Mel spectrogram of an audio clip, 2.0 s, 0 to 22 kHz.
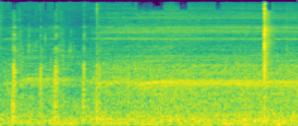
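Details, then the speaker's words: GY6 scooter starter motor bench-tested with direct 12 V before installing a Shin Yea high-torque starter: a few clicks, then a steady high hum with no spinning; the starter was grounding itself and would not crank. "that it was grounding itself that's why sorry about that it's gonna be harder now because there's a magnet there"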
